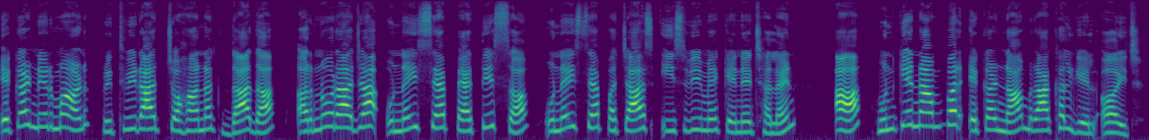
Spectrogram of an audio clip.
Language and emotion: Maithili, neutral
